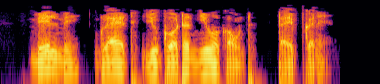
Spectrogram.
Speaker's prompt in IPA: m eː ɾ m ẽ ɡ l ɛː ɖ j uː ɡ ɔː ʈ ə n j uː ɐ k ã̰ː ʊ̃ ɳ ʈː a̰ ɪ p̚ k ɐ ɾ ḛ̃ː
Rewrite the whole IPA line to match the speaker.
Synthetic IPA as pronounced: m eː l m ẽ ɡ l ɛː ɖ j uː ɡ ɔː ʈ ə n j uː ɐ k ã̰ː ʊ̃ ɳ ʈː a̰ ɪ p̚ k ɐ ɾ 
